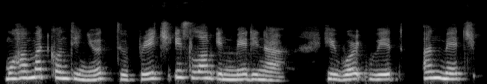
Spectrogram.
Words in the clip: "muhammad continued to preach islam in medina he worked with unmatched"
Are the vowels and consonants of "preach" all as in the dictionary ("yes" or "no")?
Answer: yes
